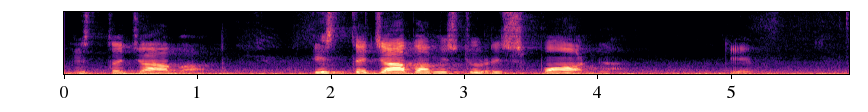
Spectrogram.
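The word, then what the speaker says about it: استجاب: First of all, istajaba, this waw is pronounced as alif because of a fatha, so it becomes istajaba.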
